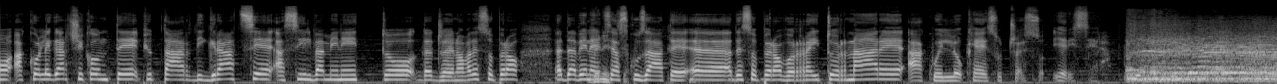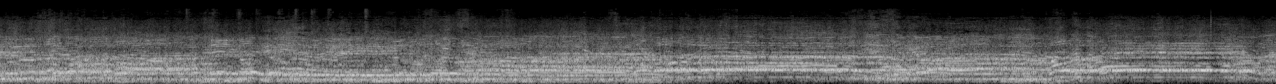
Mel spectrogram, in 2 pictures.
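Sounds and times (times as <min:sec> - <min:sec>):
speech: 0:00.0 - 0:12.2
French fans singing an anthem leaving stadium: 0:11.2 - 0:25.5.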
